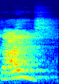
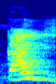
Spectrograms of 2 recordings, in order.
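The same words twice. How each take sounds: First: The word ends with an s sound. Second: The word ends with a z sound. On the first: The speaker calls it right. "स" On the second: The speaker calls it wrong. "काइट्स नहीं, ज नहीं"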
